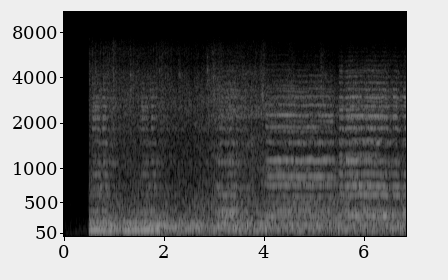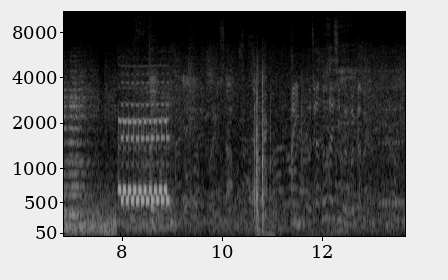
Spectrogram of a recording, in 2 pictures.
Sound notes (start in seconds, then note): 7.9 phone ringing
